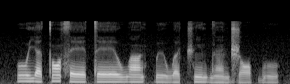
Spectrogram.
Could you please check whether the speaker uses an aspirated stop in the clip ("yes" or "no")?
no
